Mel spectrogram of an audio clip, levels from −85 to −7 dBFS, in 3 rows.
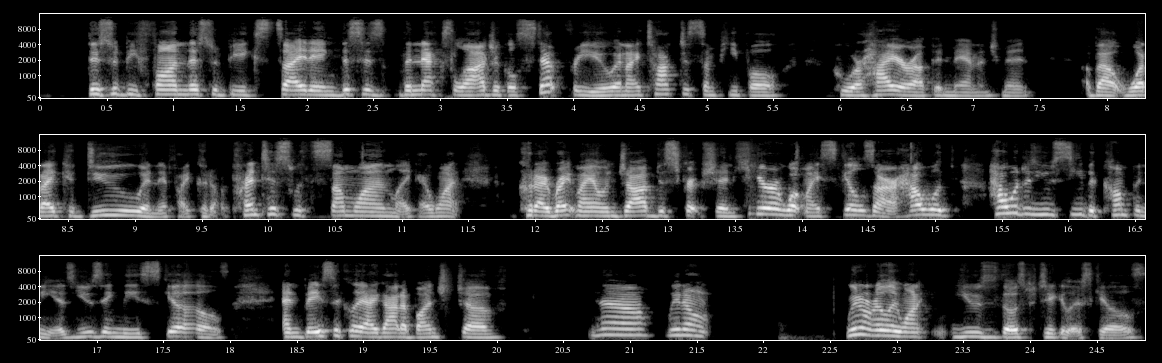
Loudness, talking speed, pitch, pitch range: -23 LUFS, 205 wpm, 185 Hz, 165-205 Hz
